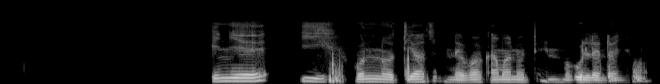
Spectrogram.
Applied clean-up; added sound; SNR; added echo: none; none; none; none.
